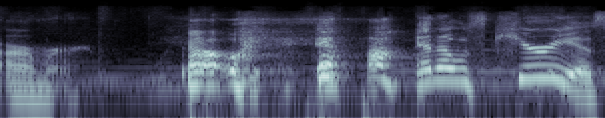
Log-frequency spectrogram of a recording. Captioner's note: laughs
